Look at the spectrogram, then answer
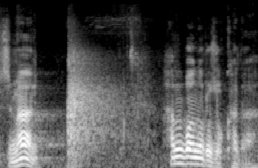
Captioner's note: thunk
